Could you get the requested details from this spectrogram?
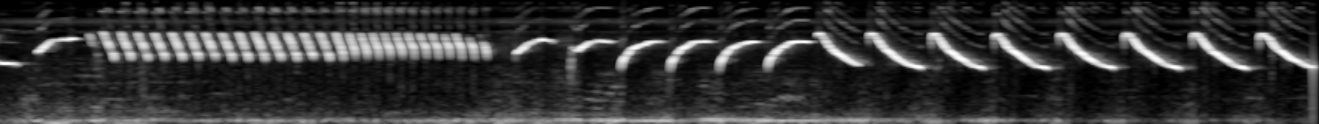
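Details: Canary in breeding condition singing, used as a tutor for young canaries: a fast rattling trill of rapid repeated notes, then a series of loud downward-sweeping whistled notes repeated about three times a second.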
